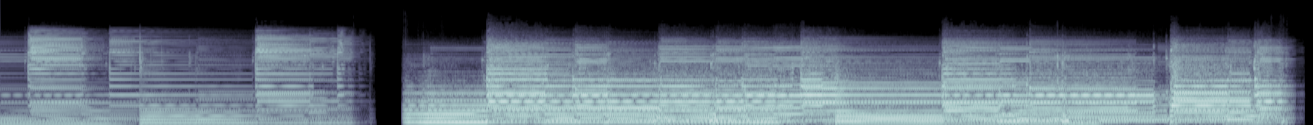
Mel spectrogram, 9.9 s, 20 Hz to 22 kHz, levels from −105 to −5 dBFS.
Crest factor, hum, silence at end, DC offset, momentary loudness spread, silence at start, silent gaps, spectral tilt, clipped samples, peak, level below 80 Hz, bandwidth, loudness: 12 dB; none; 0.15 s; under 0.1%; 11 LU; 0 s; 2.82-3.01 s; -5 dB/octave; under 0.1%; -12 dBFS; -48 dBFS; 8.8 kHz; -23 LUFS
